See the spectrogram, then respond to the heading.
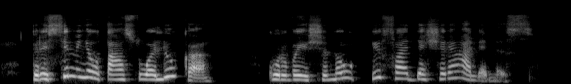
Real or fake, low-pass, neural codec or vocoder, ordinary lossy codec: fake; 10.8 kHz; codec, 44.1 kHz, 7.8 kbps, DAC; AAC, 48 kbps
